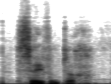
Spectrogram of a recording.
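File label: "zeventig", Dutch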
